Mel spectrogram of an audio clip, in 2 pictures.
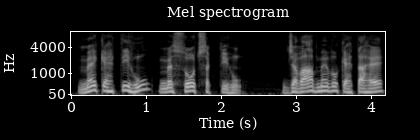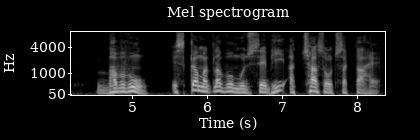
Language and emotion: Urdu, neutral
